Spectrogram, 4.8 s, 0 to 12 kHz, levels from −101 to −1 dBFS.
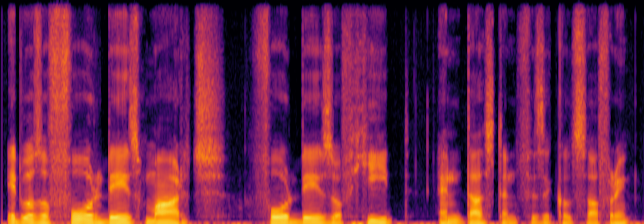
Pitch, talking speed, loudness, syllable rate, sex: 135 Hz, 175 wpm, -18 LUFS, 4.4 syllables/s, male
